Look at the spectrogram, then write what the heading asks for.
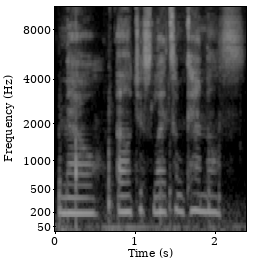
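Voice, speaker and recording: Slow, hushed vampire girlfriend, acted by a woman. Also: mid-range voice, little pitch movement, background noise, close to an everyday voice. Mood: soothing, welcoming. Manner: soft, breathy, half-whispered, unhurried. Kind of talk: intimate ASMR roleplay.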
